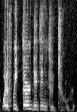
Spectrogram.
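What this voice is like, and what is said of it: Terrible put-on accent. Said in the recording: “Oh my, that was a terrible accent ... I'm never going to try accents again unless I know that I'm good at them.”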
